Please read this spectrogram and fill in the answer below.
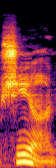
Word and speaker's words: Xion: Xion, or as the game pronounces his name, Xion, is one of the few zoanthropes who wants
